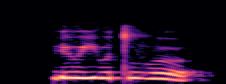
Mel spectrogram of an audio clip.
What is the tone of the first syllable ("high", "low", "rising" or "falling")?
high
